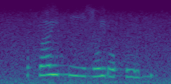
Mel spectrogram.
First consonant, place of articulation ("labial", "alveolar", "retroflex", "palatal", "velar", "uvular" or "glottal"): labial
